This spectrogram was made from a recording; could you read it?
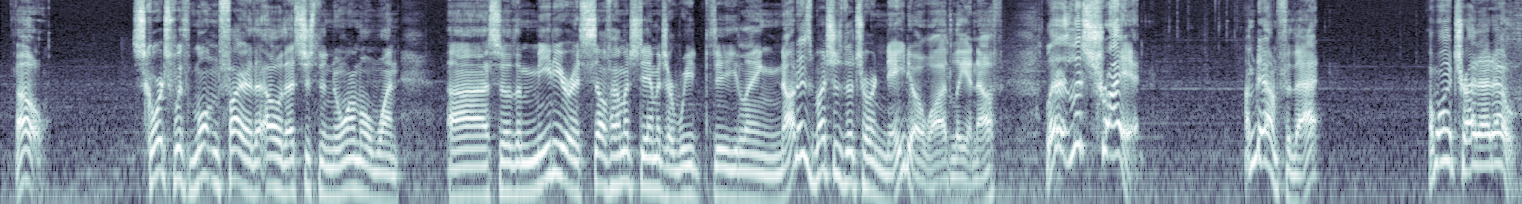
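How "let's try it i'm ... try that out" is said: high voice cracking and breaking up mid-line. Streamer deciding to try out an attack in the game, voice cracking. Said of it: "I don't know why my voice is all breaky and stuff".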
